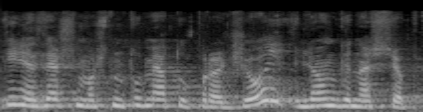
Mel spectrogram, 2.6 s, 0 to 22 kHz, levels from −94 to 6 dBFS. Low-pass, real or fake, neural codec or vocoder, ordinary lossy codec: 14.4 kHz; fake; vocoder, 48 kHz, 128 mel bands, Vocos; AAC, 64 kbps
